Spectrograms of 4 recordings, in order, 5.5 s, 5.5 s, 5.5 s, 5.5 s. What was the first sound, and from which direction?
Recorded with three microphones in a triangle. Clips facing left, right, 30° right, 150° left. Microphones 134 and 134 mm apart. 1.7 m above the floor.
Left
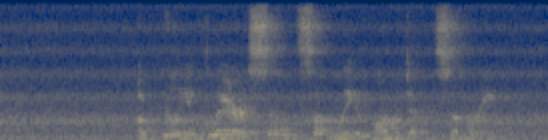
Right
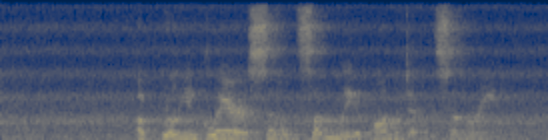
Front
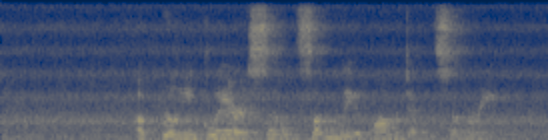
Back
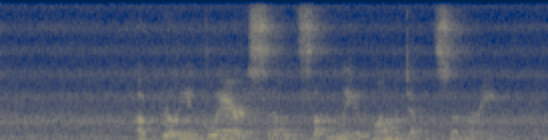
A woman speaking, 115° right.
